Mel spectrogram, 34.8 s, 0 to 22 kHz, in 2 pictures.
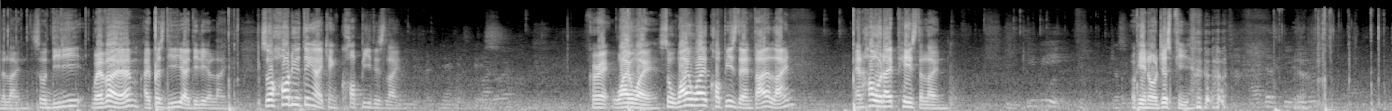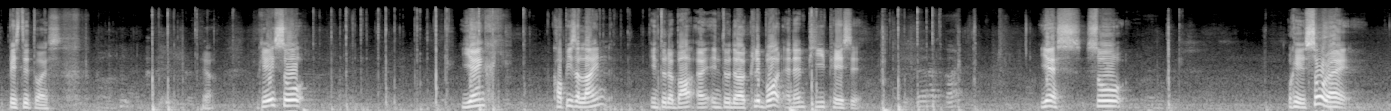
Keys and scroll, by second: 0.0-3.3 typing, 7.8 typing, 10.6 typing, 14.2 n, 17.1 typing, 19.0-25.7 typing, 27.5-29.4 typing.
